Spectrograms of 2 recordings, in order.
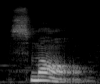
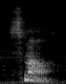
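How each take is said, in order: First: The word is said with strong, lengthened emphasis. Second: The word is said plainly without extra emphasis. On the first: "Focus small" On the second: "Normal small"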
